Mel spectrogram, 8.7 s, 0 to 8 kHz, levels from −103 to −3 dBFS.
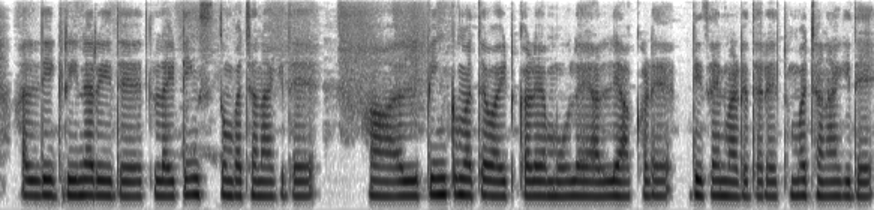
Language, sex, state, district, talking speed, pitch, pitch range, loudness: Kannada, female, Karnataka, Raichur, 135 wpm, 210 Hz, 205-220 Hz, -17 LUFS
